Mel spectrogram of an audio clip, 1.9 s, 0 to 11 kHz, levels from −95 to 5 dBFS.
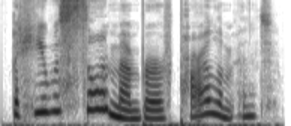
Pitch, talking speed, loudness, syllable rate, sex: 305 Hz, 245 wpm, -16 LUFS, 6.7 syllables/s, female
